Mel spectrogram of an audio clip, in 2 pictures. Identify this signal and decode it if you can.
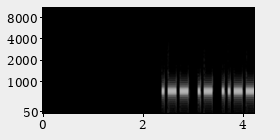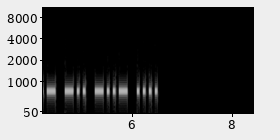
Morse code, heard as a keyed tone, about 21 wpm, 700 Hz. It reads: WA2DXH
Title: USA Call Signs - 6 Characters - Repeated 2x - 20wpm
